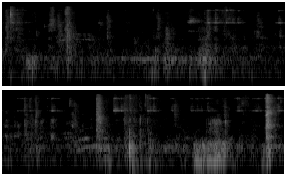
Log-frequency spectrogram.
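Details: Two Lhasa Apso dogs fighting indoors: low rumbling growls come in short bursts, mixed with sharp scuffling thumps and clicks, ending in a louder, sustained growl near the close.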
